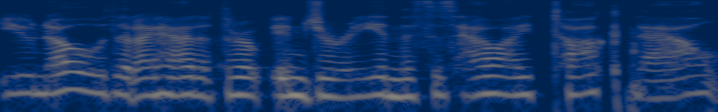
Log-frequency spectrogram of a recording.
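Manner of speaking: put-on character stage whisper. [name] answers a question about his sore throat, in a stage whisper. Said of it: "[name] just kind of always st- talks in a whisper".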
